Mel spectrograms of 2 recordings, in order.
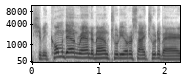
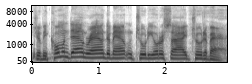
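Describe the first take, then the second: First: Quick, rolling Newfie accent; fluent Newfie accent. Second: Hesitant Newfie accent, still learning the line; careful Newfie accent. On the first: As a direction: rattle it off like a born Newfoundlander. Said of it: "And as soon as they could". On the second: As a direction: feel out every word in a Newfoundland lilt. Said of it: "Which turned into". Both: Shown as a demonstration.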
